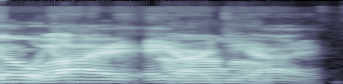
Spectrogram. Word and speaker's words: Boyardee: Oh, Boyardee. That's how you pronounce My Google autofill did Chef Boyardee's nuts.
